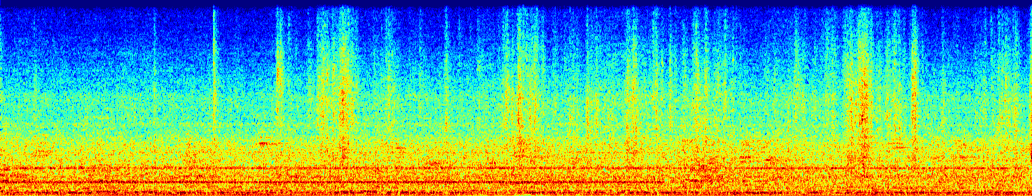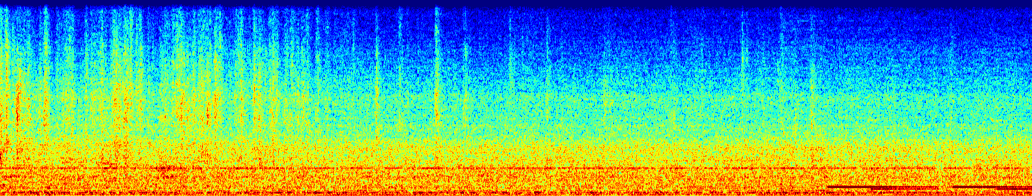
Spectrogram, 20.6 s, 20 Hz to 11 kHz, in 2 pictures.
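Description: Steady cabin hum inside a stationary JR Central N700A Shinkansen car, with a steady tone that stops about six seconds in. Near the end a two-note chime sounds twice.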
